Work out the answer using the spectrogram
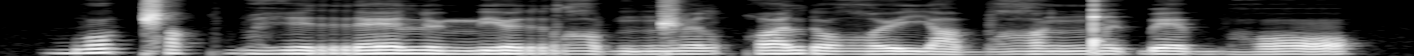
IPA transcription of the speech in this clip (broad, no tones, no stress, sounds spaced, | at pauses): b o ǁ a q bʱ i r e l y mʲ ø r ʁ ə b ŋ͡ǁ y l qʷ e l ɾ u ʁ y j a b ʁ ə ŋ͡ǃ y ɓ e bʱ ɔ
